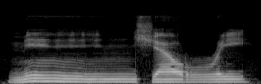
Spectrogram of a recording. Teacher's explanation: we're going to do the Ghunna with the hiding of the Noon, i.e. getting our tongue ready in the next articulation point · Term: Ikhfaa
